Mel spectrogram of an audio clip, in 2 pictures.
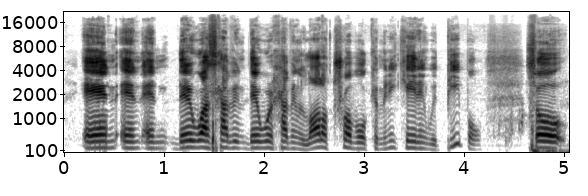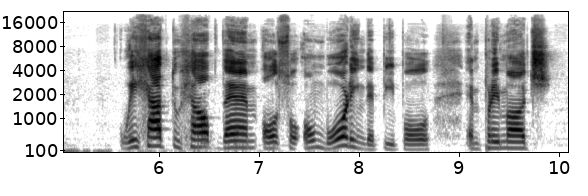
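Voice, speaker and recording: A high-pitched man at a moderate pace, with a dry, close sound and no echo. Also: ordinary pitch variation. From Mexico, Mexico City. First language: Spanish. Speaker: recruitment executive. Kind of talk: podcast interview. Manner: halting with repeated words.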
